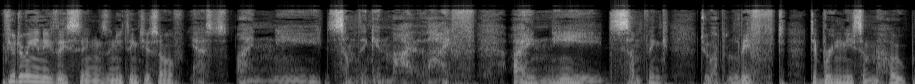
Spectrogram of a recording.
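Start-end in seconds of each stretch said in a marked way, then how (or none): 1.9-9.2 slow, sinister whisper with "need" drawn out. Voicing a listener's imagined thoughts during a plug: evil-sounding voice. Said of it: "Why did the voice sound so evil?".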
